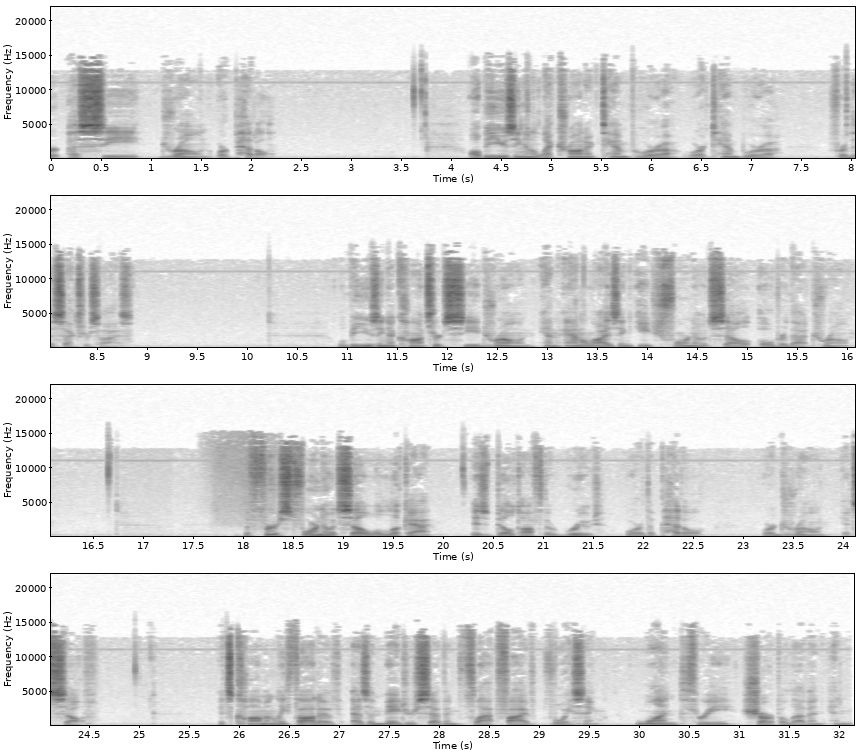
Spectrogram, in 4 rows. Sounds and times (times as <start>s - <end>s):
Speech: 0.0s - 2.3s, 4.2s - 9.0s, 10.9s - 16.2s, 18.0s - 24.7s, 25.8s - 32.1s.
